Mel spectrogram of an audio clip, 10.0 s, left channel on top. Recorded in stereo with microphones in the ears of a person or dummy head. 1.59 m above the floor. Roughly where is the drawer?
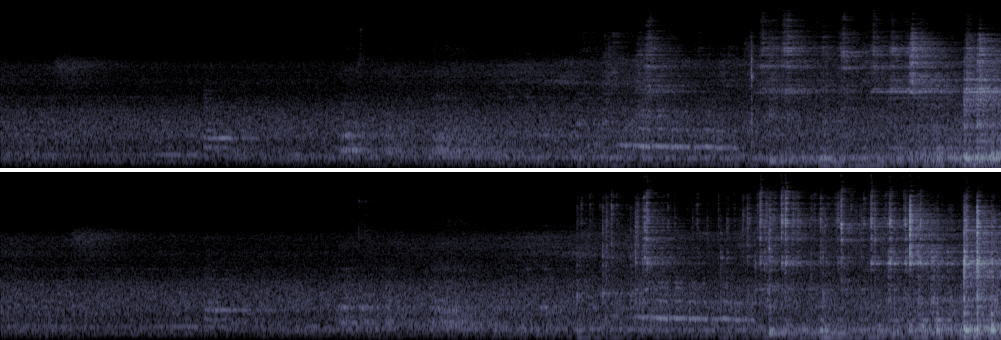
Left.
